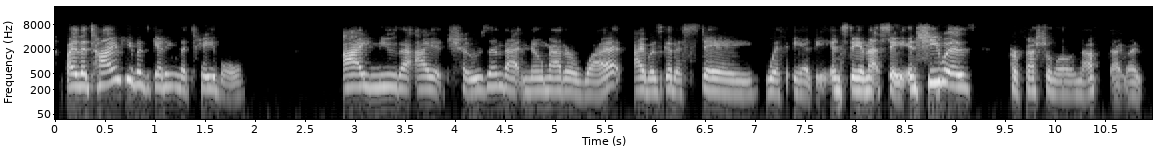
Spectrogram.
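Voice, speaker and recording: A woman's voice: mid-range voice, no echo, highs cut off. A woman hosting a podcast, telling a story in a casual, chatty way with lots of fillers. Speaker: podcast host.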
